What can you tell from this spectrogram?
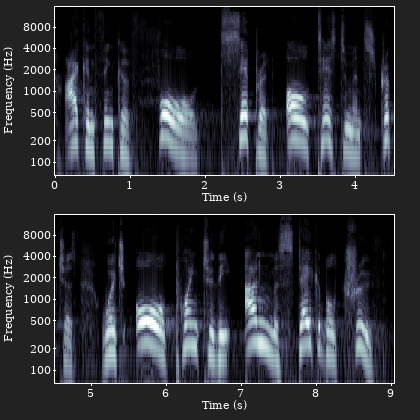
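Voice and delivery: ordinary delivery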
